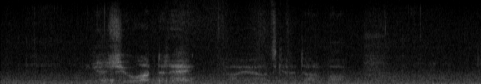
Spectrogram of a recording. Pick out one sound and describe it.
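A man whispers quietly close by.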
